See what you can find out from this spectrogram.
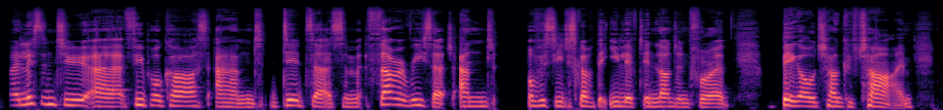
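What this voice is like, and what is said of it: English accent. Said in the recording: “It's lovely to hear your accent. I miss England so much.”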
